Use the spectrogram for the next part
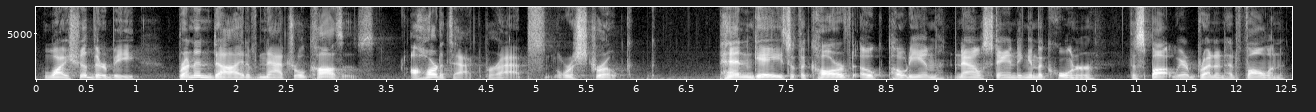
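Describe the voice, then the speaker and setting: A man's voice: lowish voice, lively intonation, unhurried, a bit bright. A man reading mystery fiction as a dramatic scripted narration. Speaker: audiobook reader, actor.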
